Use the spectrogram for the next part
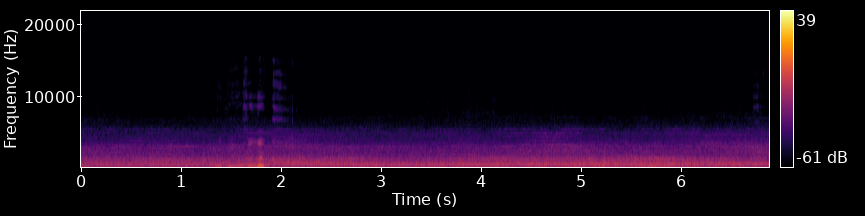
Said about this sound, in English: a 747 landing on Polderbaan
